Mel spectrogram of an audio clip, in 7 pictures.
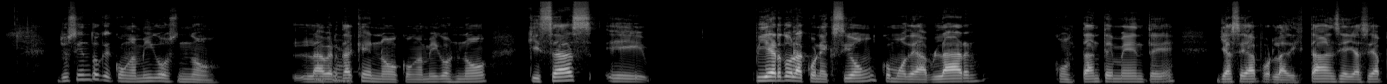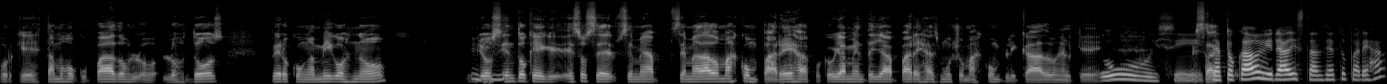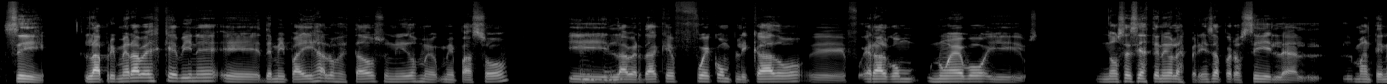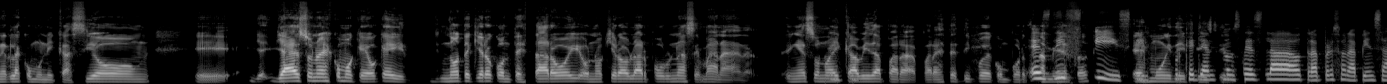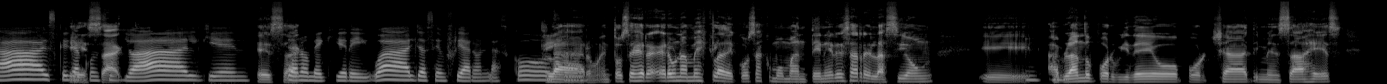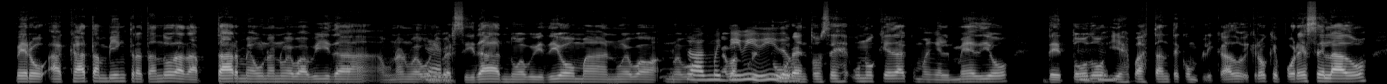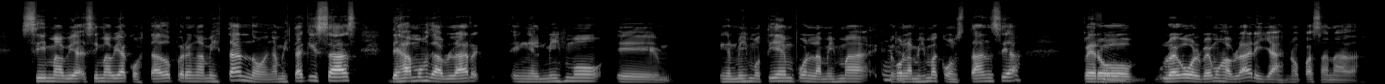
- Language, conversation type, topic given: Spanish, podcast, ¿Cómo mantienes amistades a distancia?
- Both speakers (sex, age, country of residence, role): female, 35-39, Italy, host; male, 30-34, United States, guest
- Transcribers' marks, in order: none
